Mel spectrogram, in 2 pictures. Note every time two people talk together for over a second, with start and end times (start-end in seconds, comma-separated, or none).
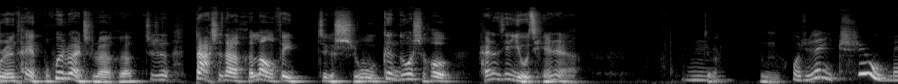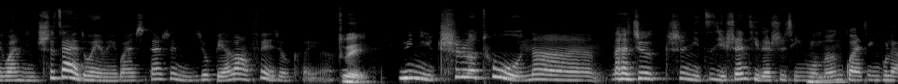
none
